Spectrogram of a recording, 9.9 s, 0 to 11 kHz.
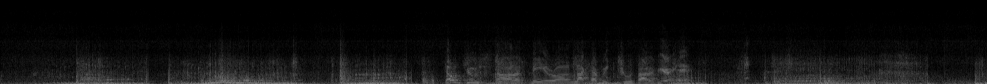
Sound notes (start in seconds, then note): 0.4 roars; 7.6 snarls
